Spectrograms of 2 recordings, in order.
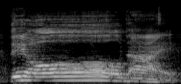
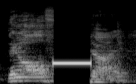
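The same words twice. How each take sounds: First: They all die dragged out, every word weighed; very slow They all die for effect; slow emphatic repeat. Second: Said in the usual way. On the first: Real, not acted.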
